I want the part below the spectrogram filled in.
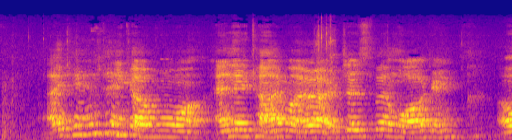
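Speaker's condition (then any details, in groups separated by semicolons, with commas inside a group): Cerebral palsy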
